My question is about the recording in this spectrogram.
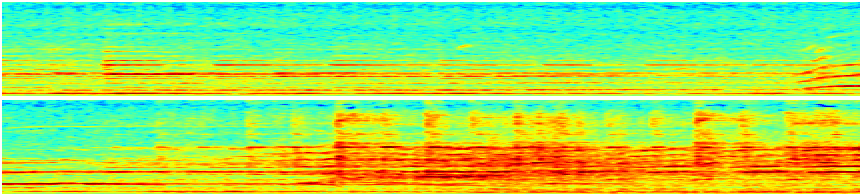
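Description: Film score music played through cinema speakers: sustained held notes, with a higher note sliding up about four seconds in and then held.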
